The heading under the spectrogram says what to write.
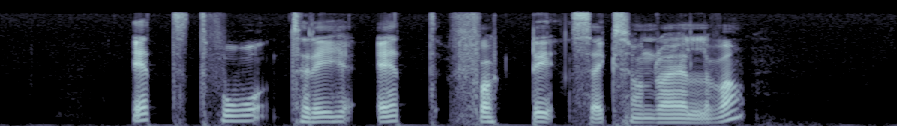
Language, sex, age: Swedish, male, 28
